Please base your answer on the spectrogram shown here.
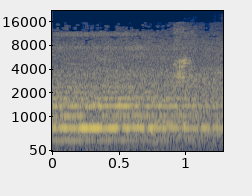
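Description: Referee whistle for a foul in NBA 2K24 basketball, a sustained clear tone blown over arena crowd noise, fairly loud and close.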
